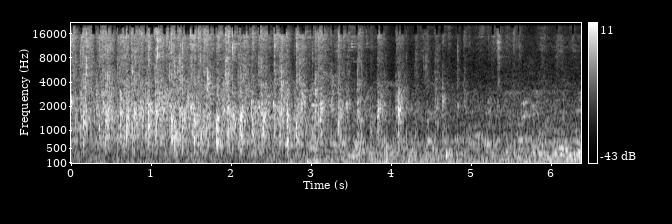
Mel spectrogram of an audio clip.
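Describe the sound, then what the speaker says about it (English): An audience at a community gathering in Ghana's Volta Region breaks into a sustained round of applause, with dense, steady clapping and crowd chatter mixed in. "Please help me give them a round of applause."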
